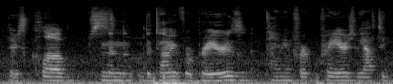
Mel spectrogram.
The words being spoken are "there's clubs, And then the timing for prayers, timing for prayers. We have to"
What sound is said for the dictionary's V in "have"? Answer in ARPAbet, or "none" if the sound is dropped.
F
